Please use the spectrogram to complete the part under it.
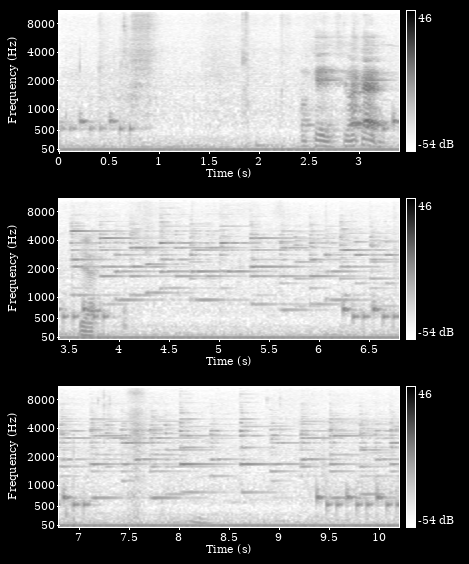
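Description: On a live radio talk show, a phone call is placed: a short burst of dialing tones, then steady electronic tones over a constant low hum, with a presenter speaking briefly.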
